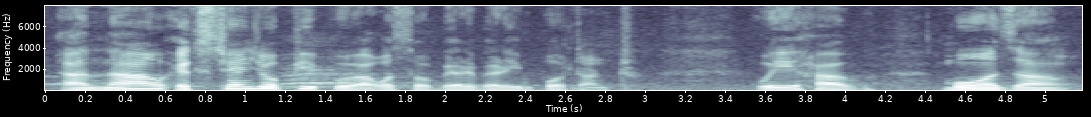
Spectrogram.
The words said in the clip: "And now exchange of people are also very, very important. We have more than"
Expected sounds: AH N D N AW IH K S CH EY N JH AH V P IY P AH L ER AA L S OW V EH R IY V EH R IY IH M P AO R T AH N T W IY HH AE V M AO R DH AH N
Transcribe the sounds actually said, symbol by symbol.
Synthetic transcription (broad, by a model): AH N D N AW IH K S CH EY N JH AH V P IY P AH L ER AA L S OW V EH R IY V EH R IY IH M P AO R T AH N T W IY HH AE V M AO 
